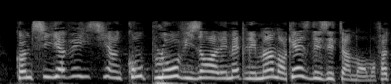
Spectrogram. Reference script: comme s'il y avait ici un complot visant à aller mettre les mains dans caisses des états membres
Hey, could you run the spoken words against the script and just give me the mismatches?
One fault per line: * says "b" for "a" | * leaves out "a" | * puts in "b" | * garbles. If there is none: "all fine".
all fine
